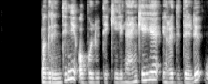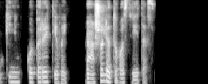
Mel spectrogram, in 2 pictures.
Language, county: Lithuanian, Kaunas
